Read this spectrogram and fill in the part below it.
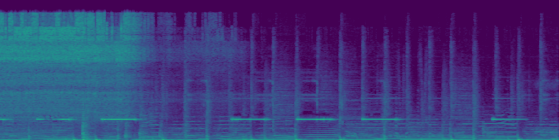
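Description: A smoke alarm in a basement, set off by haze from a water-based fog machine, shrieks in repeated sharp high beeps, loud and close, among other electronic tones.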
